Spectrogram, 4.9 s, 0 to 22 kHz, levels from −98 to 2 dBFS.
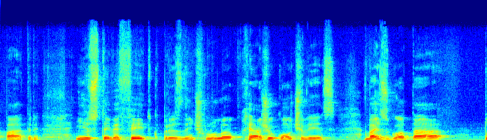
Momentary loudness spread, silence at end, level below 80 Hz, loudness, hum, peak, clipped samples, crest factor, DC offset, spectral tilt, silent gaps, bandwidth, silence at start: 11 LU; 0.4 s; -58 dBFS; -22 LUFS; none; -4 dBFS; under 0.1%; 18 dB; under 0.1%; -6.5 dB/octave; none; 18 kHz; 0.05 s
